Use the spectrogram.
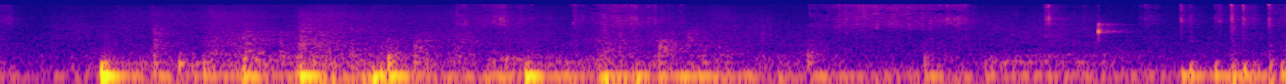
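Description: Fingertips type on a white full-size Apple Magic Keyboard, its plastic keycaps set on an aluminium base. Irregular, short, soft keystrokes sound as dull, low-weighted taps with little high-end click. A steady low hum sits under the quiet typing.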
